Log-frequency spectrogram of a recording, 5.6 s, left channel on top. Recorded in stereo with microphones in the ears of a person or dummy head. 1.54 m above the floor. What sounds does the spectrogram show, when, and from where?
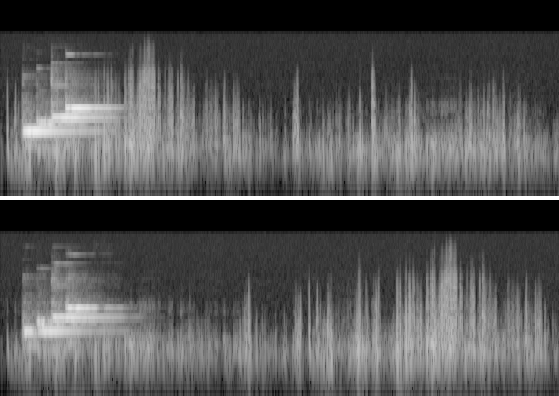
0.2 s a ringtone: 55° left (ahead or behind), 0.8 m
